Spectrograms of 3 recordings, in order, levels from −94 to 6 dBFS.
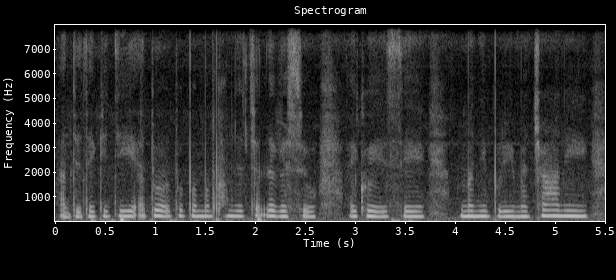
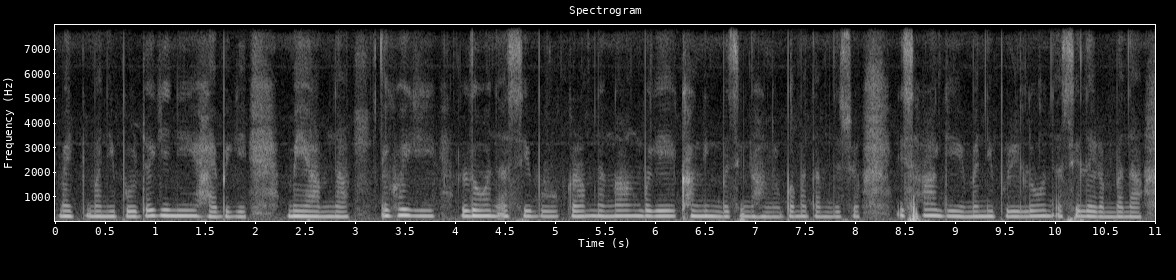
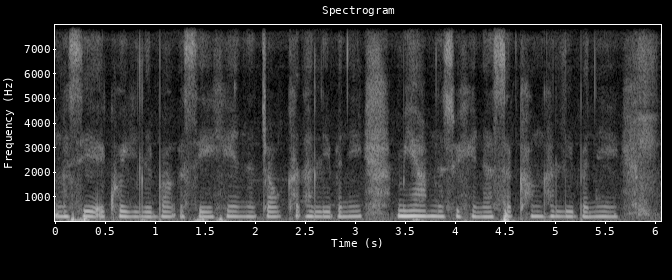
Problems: none marked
